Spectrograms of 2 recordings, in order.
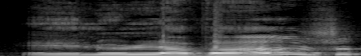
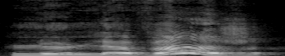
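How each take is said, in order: First: Slow, loud probing turtle; tortue qui interroge. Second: Put-on loud, scornful little girl; mépris. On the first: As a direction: draw the question out heavily. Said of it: "fit la tortue". (tortue qui demande lentement, fort) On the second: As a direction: repeat it with disdain. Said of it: "répéta Alice avec mépris". (petite fille méprisante) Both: A narrator's reading.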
